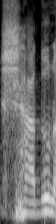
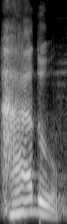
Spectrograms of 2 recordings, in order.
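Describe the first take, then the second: First: The h sound is missing, giving shadu. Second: A clear h sound is heard, giving hadu. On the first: The speaker calls it wrong. "অনেকেই পড়ে আশহাদু সাধু না" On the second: The speaker calls it right. "হা হা জবর হা"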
